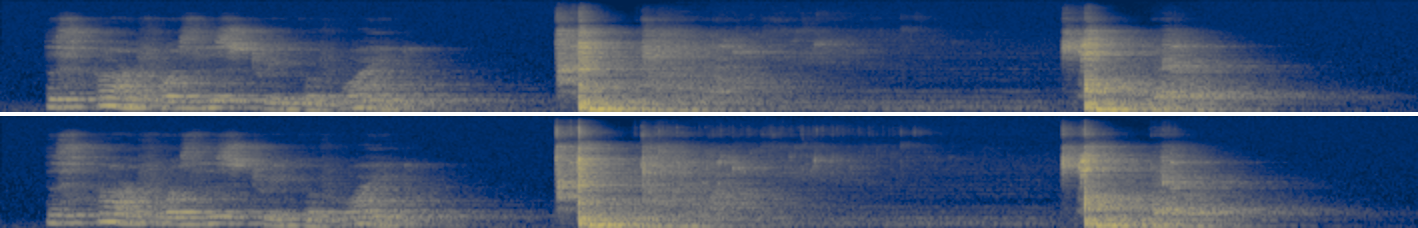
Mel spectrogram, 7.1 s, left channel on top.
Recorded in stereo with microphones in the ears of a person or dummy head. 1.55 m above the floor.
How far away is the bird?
I don't hear a bird.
